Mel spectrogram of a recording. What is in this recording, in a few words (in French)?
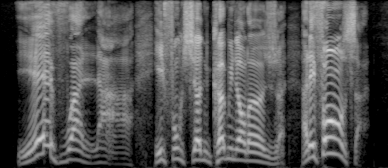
narrateur; ebike réparé; La Fabrik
